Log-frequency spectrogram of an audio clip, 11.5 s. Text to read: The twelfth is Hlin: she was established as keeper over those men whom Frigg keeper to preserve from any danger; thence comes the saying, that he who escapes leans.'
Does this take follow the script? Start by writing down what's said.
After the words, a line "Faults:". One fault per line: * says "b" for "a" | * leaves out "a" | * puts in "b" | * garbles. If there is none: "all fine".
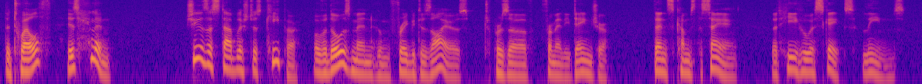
The twelfth is Hlin: she is established as keeper over those men whom Frigg desires to preserve from any danger; thence comes the saying, that he who escapes leans.'
Faults:
* says "is" for "was"
* says "desires" for "keeper"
